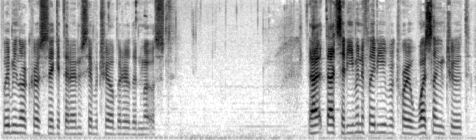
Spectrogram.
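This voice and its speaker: A man voicing a grave, honorable older lord, reading video game dialogue in a formal, measured manner. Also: fairly high pitch, bright, forceful tone, smooth, rough recording. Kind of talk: dramatic read-aloud of game dialogue.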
